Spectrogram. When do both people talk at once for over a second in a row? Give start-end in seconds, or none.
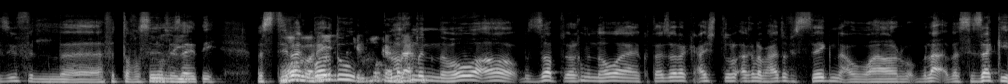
2.8-4.3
